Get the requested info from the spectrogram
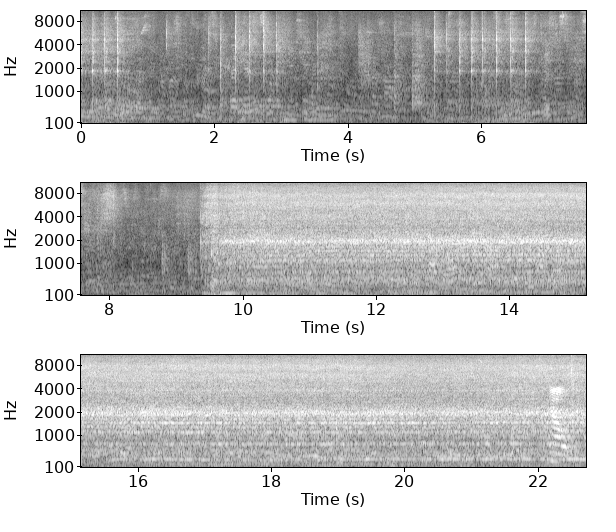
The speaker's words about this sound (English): For some reason, in these recipes, when you put your food yeast in, it thickens your recipe up, and again, it's hard to run the blender. So you just stop it and try it again, and then it will go.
